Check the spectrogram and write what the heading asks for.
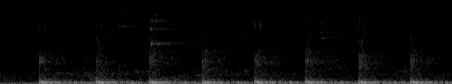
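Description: Basketball bounced on a hardwood court, dribbled in place at the free-throw line: about eight bounces at a steady rhythm of roughly two a second.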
